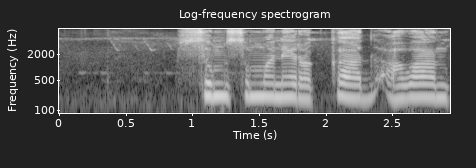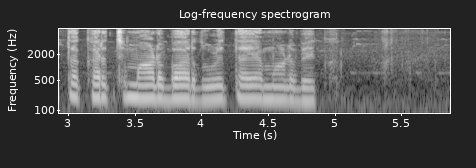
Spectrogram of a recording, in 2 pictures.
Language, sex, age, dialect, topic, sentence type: Kannada, male, 18-24, Northeastern, banking, statement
